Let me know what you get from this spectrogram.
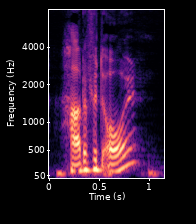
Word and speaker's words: Heart of It All: Hm, vergessen haben wir es nicht, aber wir sollten über den Rest vielleicht im Zuge unserer Hard of It All Thematik sprechen, da ja. Okay, Mr. Potter. – Heart of It All? All? Ähm, richtig ausgesprochen.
